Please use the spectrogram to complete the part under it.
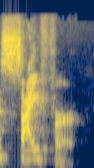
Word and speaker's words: Sipher: And just for the record, I want to hear your opinion on this, but just for the record, this guy's name is John Cipher, as in Lucifer, but it's spelled S-I-P-H-E-R.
